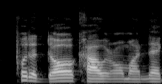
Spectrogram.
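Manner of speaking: ordinary talk, nothing marked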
